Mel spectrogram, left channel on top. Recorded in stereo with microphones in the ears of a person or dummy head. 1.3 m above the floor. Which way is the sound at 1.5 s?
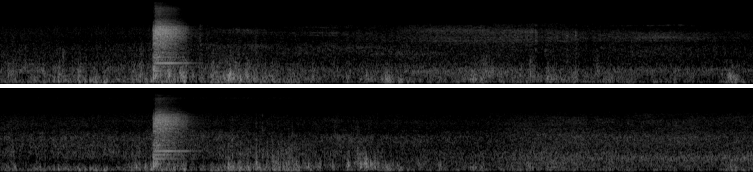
15° left (ahead or behind).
